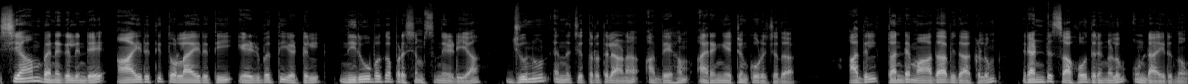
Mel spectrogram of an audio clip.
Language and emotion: Malayalam, neutral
